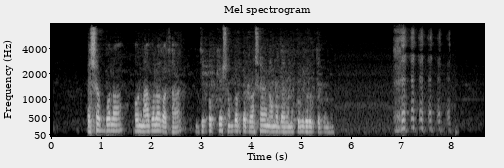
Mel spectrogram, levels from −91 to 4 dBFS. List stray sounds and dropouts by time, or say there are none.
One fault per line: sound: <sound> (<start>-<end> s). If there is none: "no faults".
sound: laugh (6.8-8.0 s)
